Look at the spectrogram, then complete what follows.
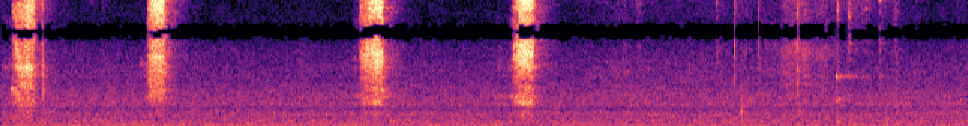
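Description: Four short, light clicks, spread over about three and a half seconds, over a steady low hum.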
